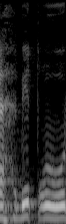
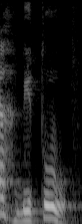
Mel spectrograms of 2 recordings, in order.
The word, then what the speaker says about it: اهبطوا: پیش تو، بی تو، طا کو تھوڑا پڑ کر کے موٹی آواز سے پڑھیں گے۔ قلنا اهبطوا، میم نون زیر من،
